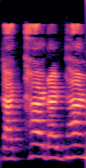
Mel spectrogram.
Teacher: మూర్ధన్య స్థానం నుంచి అంటే పైకి తగులుతుంది టడన అనేసరికి మీరు చూస్తే పలుకుతూ ఉంటే పైకి తగులుతుంది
